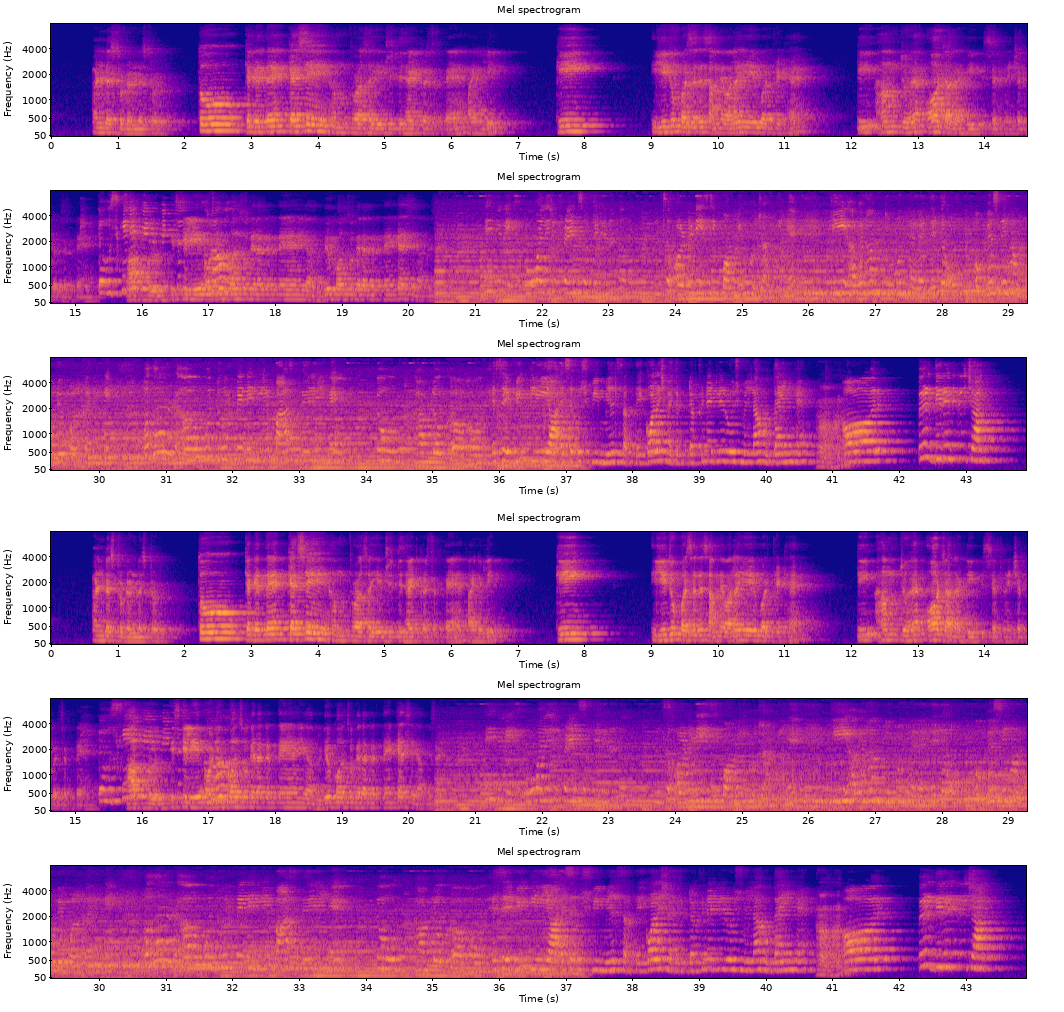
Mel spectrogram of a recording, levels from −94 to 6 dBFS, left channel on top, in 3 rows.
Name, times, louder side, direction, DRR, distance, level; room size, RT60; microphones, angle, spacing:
voice 1, 0.6-1.7 2.2-6.7 7.6-8.0 9.0-11.2 12.1-14.8 15.0-15.2 15.8-16.3 16.6-20.9 40.8-41.2, right 2 dB, 70° right, 0 dB, 2.1 m, -25 dB
voice 2, 12.1-12.4 15.1-16.2 16.5-16.7 16.9-17.4 21.1-33.7 34.2-40.6 41.1-41.7 42.3-43.4, left 2 dB, 85° left, 0 dB, 2.3 m, -26 dB
sound 1, 20.4-37.2, left 2 dB, 60° left, 0.9 m, -29 dB
sound 2, 23.9-35.0, right 1 dB, 10° right, 0.4 m, -32 dB
19.5 x 7.1 x 2.4 m, 1.0 s
head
